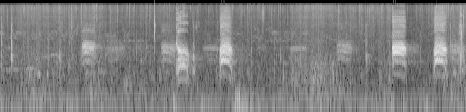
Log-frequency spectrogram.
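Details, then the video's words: Crows fighting over cheese give harsh, hoarse caws. Four loud ones come in two pairs spaced irregularly, with quieter caws from other crows in between and a low background rumble. "Crow Sounds and crow eating videos | Crow fight for cheese and Salty"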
